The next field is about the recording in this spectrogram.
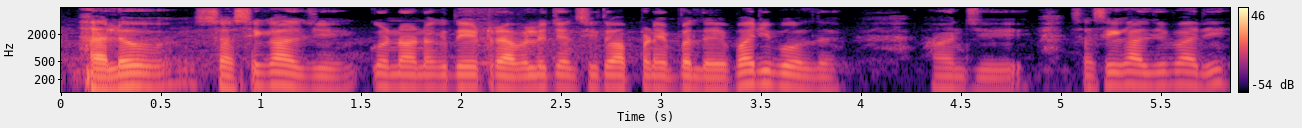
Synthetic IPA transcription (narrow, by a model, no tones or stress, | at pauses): hɛːloːsəsĩːkaːld͡ʒiːɡʊnaːnəkd̪eːʈɾɛːʋəleːd͡ʒənsiːt̪õːaːpɽeːpəd̪leːpaːd͡ʒiːboːld̪eː | hãːd͡ʒiːsəsĩːkaːld͡ʒiːpaːd͡ʒiː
